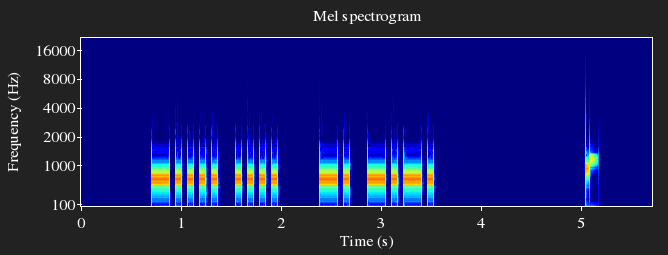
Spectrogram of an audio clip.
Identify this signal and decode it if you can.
Morse code, heard as a keyed tone, about 20 wpm, 700 Hz. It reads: 6H NC
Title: Winter Field Day Exchanges Encore 20wpm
